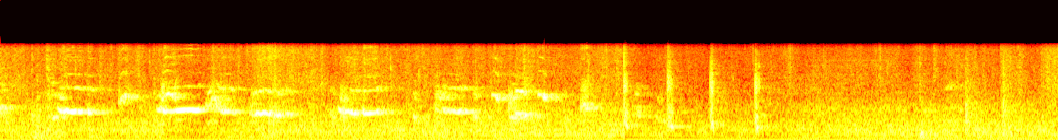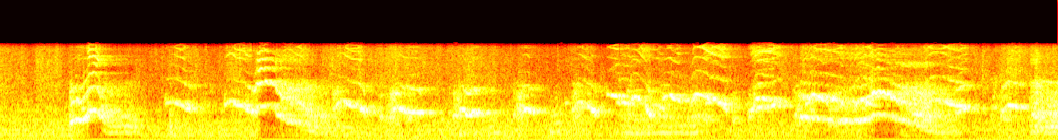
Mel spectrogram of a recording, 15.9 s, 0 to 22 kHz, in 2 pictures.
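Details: Young American Bulldog puppies, 4.5 weeks old, whimper on and off, softer wavering cries early on, then a louder, denser chorus of rising and falling squeals and yelps over the second half.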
